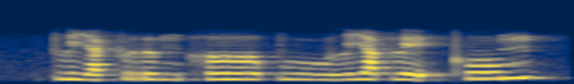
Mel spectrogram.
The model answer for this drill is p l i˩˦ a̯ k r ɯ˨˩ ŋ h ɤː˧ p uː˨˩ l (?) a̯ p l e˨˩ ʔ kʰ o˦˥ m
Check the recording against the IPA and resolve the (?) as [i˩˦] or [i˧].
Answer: i˧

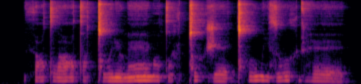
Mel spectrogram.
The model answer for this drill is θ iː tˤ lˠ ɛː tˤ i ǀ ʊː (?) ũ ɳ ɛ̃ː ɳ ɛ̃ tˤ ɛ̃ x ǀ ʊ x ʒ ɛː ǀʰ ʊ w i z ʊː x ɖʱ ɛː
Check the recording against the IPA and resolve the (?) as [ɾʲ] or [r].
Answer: ɾʲ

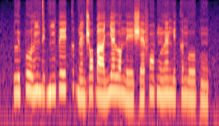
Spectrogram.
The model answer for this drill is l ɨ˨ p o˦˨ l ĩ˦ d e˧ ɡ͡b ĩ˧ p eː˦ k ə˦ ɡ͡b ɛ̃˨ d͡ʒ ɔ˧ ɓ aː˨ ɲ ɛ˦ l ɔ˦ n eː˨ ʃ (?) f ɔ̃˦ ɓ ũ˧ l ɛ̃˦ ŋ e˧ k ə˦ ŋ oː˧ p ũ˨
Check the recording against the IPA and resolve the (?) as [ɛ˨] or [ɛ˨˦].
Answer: ɛ˨˦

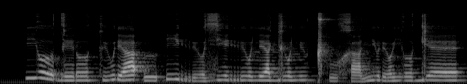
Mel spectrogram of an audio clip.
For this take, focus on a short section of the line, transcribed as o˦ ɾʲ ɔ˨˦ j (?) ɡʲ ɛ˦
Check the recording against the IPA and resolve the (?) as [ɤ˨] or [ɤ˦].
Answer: ɤ˦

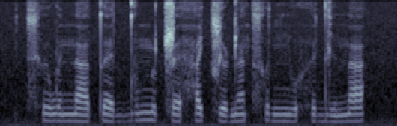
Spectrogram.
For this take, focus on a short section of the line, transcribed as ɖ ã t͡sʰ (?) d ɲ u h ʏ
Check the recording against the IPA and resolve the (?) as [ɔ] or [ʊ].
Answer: ʊ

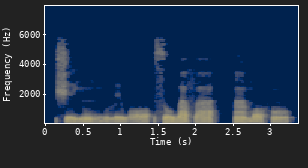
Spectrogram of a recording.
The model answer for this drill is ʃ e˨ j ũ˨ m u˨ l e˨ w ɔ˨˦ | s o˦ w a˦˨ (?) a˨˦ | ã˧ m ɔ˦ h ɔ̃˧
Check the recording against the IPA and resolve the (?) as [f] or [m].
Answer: f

